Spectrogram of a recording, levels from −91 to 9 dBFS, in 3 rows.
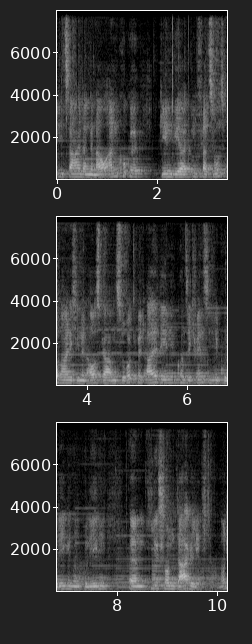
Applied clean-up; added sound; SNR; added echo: neural separator model SepFormer DNS4.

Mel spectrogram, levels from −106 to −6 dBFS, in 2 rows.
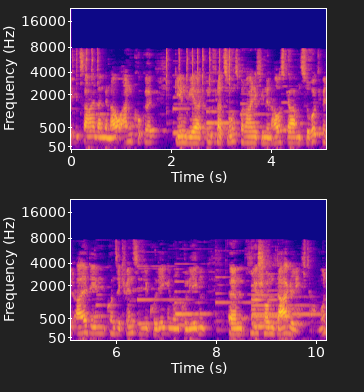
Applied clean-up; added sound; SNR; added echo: classical method WPE with log-MMSE.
